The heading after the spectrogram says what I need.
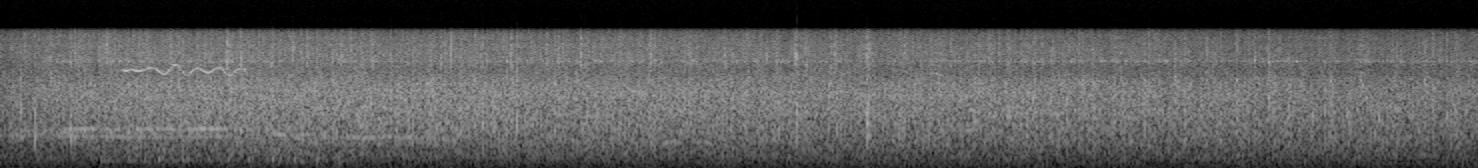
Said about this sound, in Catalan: Per això ja ho heu fet diverses vegades, però per empènyer aquesta petició potser podríem dedicar ara un aplaudiment a totes les nostres heroïnes amb espardenyes.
